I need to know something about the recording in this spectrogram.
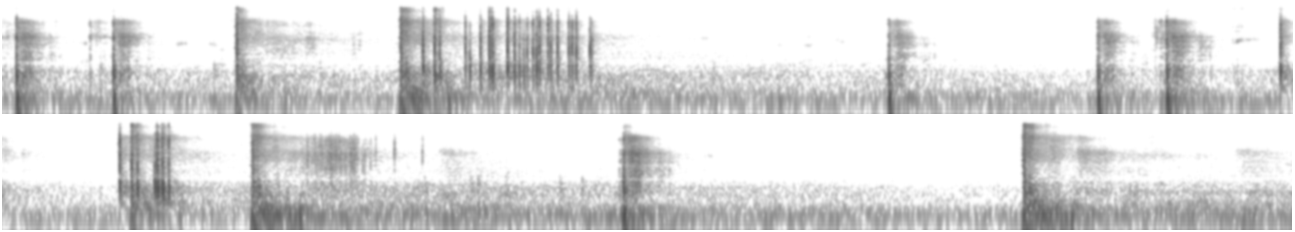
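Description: Aerial fireworks shells bursting: about a dozen sharp booms, a second to several seconds apart, with a dense run of rapid crackling pops about four seconds in.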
